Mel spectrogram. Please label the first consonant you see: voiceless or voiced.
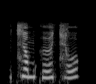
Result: voiceless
